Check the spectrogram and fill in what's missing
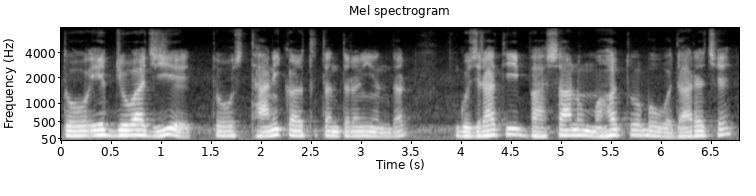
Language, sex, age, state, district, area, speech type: Gujarati, male, 45-60, Gujarat, Surat, rural, spontaneous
